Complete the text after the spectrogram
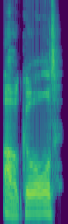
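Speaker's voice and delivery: plain reading voice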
